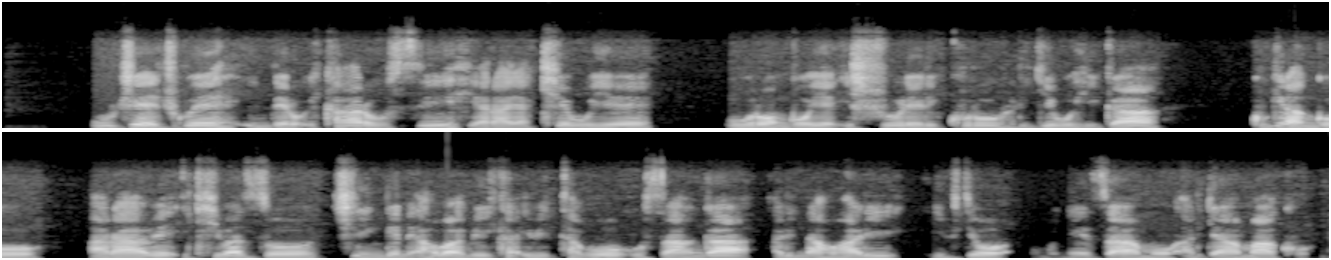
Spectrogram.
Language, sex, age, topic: Rundi, male, 36-49, education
